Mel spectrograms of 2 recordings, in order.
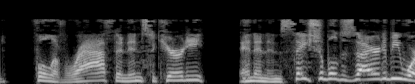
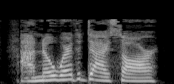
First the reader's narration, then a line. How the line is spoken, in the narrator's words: Stacy blurted out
